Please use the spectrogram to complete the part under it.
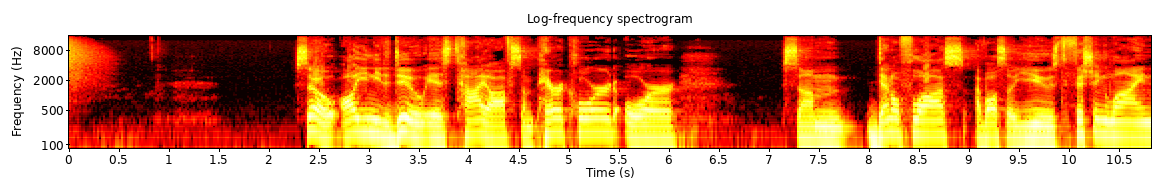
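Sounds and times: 
tiny pull-string firecracker snap and hiss: 0:00.0 - 0:00.5
speech: 0:02.4 - 0:06.4, 0:07.2 - 0:10.8.

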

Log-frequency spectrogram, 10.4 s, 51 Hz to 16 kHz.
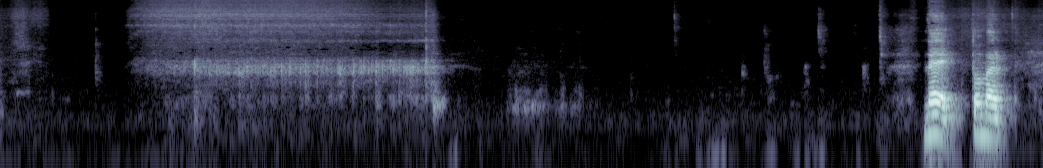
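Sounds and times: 
air drawn through a vape using only the bottom airflow: 0:01.3 - 0:04.6
speech: 0:09.2 - 0:10.2.

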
